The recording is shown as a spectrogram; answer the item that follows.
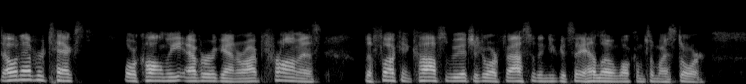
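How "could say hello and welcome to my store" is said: ordinary talk, nothing marked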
